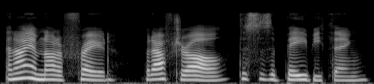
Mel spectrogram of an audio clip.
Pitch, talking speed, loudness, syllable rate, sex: 215 Hz, 210 wpm, -18 LUFS, 4.9 syllables/s, female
